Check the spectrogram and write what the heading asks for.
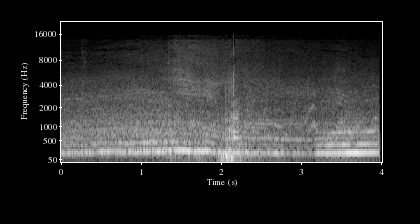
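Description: Rally car engine running hard at high revs as the car passes, with a sharp crack about two seconds in as the revs briefly drop, then pulling loudly again near the end.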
